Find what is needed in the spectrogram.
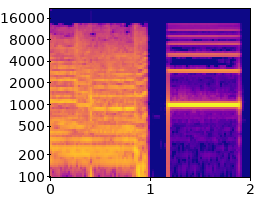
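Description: Intro music that cuts off about a second in, then, after a brief gap, one loud, steady, high electronic beep lasting under a second.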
